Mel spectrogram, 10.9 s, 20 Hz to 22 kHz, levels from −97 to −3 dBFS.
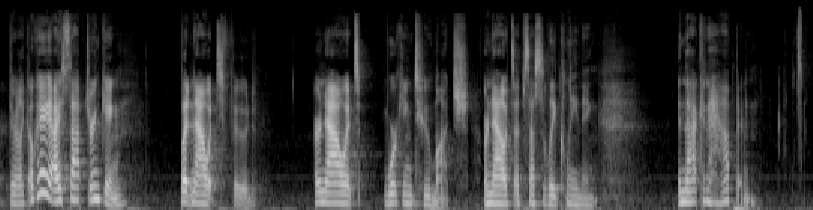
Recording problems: none

